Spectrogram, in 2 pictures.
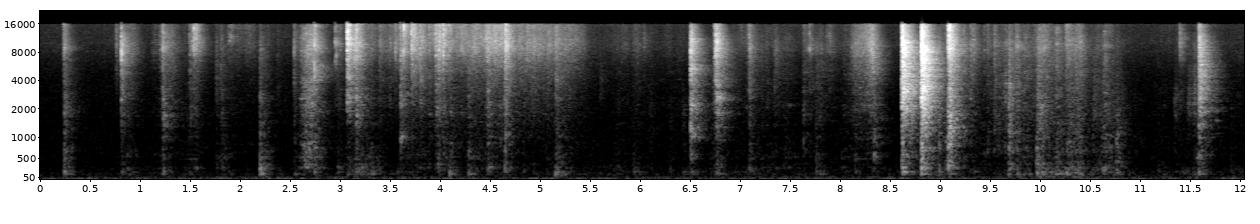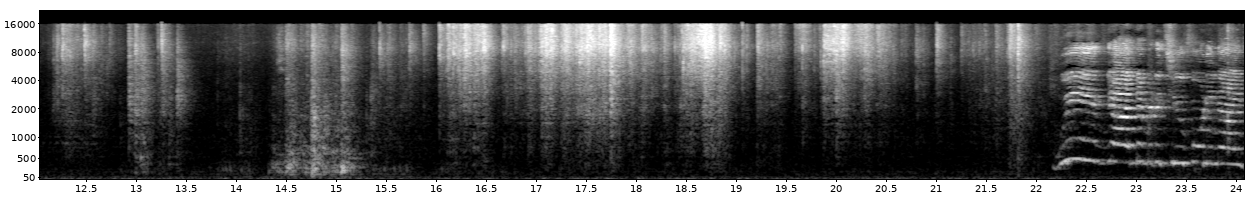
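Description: Hands opening and handling a hockey card box and its pack: cardboard and wrapper rustling and tearing, with many small clicks and taps as cards and packaging are handled and set down. A sharper knock comes about nine seconds in.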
